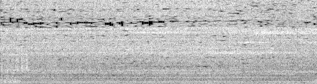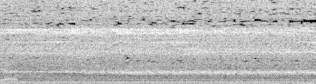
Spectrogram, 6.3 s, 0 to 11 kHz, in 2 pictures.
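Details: Suzuki DA64/DA63/DA17 small petrol engine that vibrated heavily with the AC on, after a burnt, overheating wire was replaced, at idle: a steady, even hum with no stumble or shake. Runs smoothly; normal idle.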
